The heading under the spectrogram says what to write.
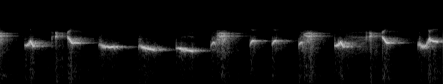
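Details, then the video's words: Lure recording of orange-headed thrush song for caged birds: a steady stream of clear whistled notes, some falling, some rising, paced roughly two to three per second, with occasional harsher chips. "Pancingan Suara Burung Anis Kembang Gacor Ngeplong Ngerol"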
